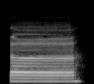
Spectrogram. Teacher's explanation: T dibaca ada hembusan angin. Ujung lidah pada langit depan. Lalu berikan hembusan darah di antara lidah dan lelangit.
